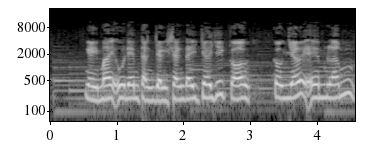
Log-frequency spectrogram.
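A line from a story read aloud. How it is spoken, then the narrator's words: Sobbing voice. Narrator (Vietnamese): Nó nói bằng giọng nức nở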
